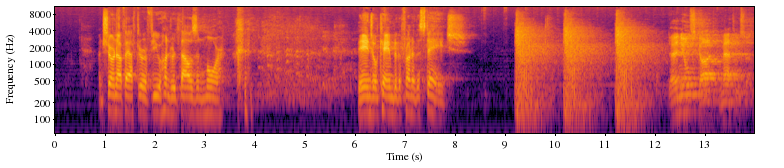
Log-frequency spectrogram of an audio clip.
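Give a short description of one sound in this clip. A man speaks with emotion through a microphone in a large echoing hall.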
